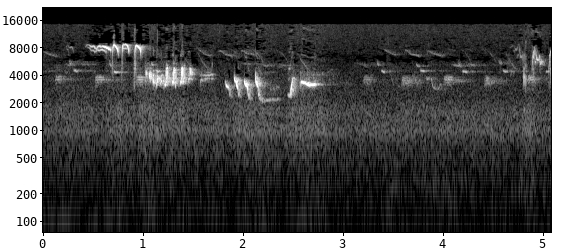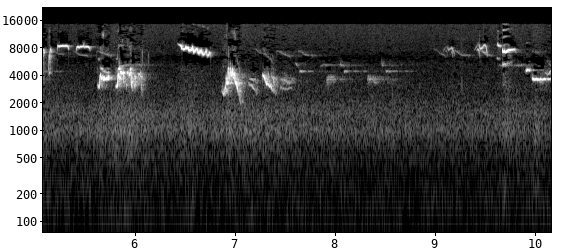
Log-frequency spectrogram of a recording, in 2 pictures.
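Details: A robin singing in a tree outside an office on a cold winter's day, as it does daily, gives high, thin, warbling phrases of quick trills and slurred notes, with pauses of a second or two, over faint hiss.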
